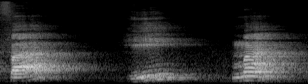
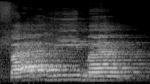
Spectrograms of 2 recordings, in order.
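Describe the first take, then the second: First: Each syllable is said separately with pauses. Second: The syllables flow together without any pauses.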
